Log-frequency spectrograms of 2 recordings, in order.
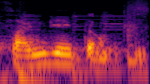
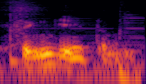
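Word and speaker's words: Singeetham: In Konamag there was always a confusion how to pronounce his name. He used to get very upset because said Mr. Sangeam no it is singam please.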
